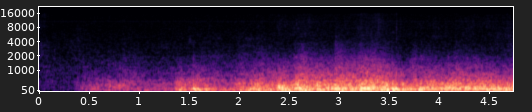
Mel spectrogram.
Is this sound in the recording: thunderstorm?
yes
